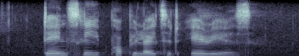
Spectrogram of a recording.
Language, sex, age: English, female, 20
